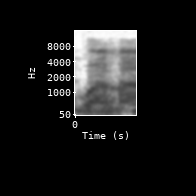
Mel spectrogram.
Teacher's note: Dan seterusnya yang dibulatkan adalah mad jaiz mufassir, kerana apabila huruf mad berjumpa dengan huruf mad di dalam dua kalimah yang berlainan, itu menunjukkan mad jaiz mufassir, dan bacaannya adalah secara panjang 4 atau 5 harakat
